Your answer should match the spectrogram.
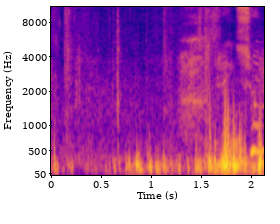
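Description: Footsteps on a gravel farm track, an irregular string of short scuffs and clicks, with a voice briefly near the end.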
